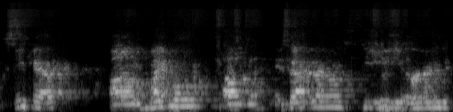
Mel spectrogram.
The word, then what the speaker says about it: CCAP: Don't pronounce both P's. Don't pronounce those P's. That's one B. CCAP.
